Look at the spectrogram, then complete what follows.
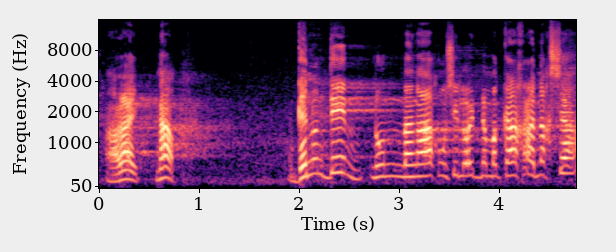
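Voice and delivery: ordinary delivery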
